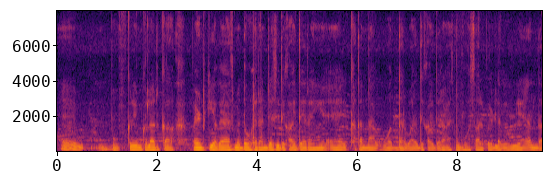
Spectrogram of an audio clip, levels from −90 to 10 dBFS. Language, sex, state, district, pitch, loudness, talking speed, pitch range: Hindi, male, Uttar Pradesh, Ghazipur, 110 Hz, -20 LUFS, 190 wpm, 110-115 Hz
